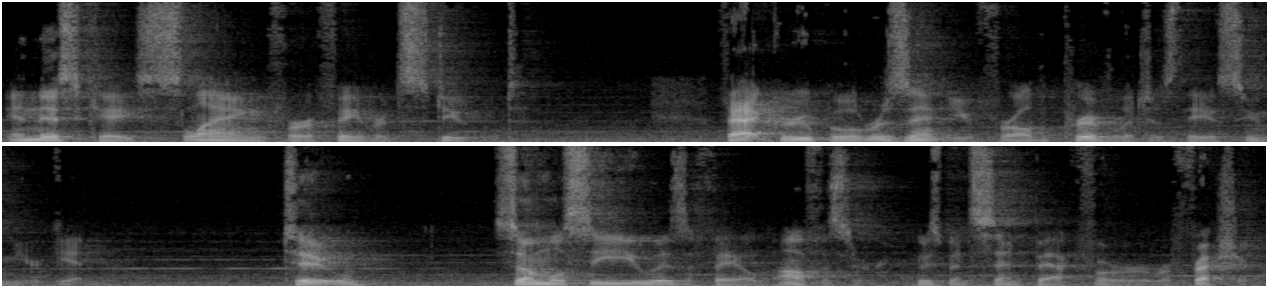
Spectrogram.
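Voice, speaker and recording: A man's voice: lowish voice, moderate pace, natural voice. An actor playing a wary young male cadet who explains things in an audio comic drama. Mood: wry, explaining. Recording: roomy echo, music behind.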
